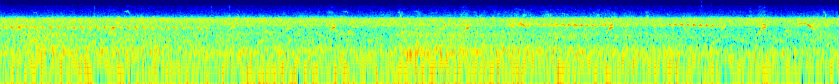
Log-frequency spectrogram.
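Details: Rainbow bee-eaters, breeding visitors arriving in numbers, in Red Rock Heath, New South Wales, Australia. One perched on a power line gives rolling, cricket-like trills of one to two seconds, with a few short chirps between them, over steady wind or surf noise.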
